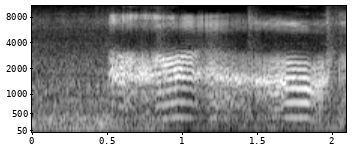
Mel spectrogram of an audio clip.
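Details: 5.5-month-old baby boy during tummy time, frustrated while trying to move or roll: fussing and crying in short rising and falling wails with faint room hum.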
